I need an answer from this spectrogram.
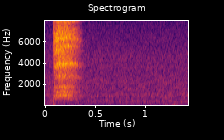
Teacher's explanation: Pa is voiceless because vocal cords do not vibrate when you pronounce it, and it is stop because you stop the air between the lips with the help of 2 lips, and then you release it suddenly, creating aspiration. Aspiration means that sound, as you have in pool.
